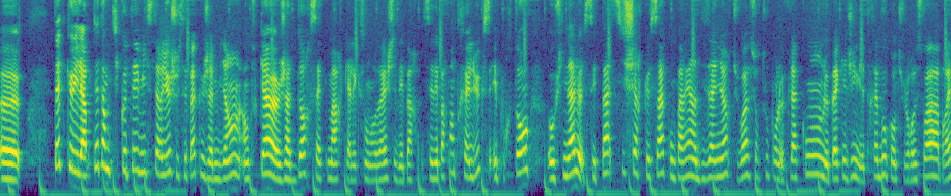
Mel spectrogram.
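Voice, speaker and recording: At a fairly quick pace, a woman speaks in a fairly high pitch with ordinary pitch variation and big swings in loudness. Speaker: perfume YouTuber. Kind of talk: casual vlog review. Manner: fast; animated, restless.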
